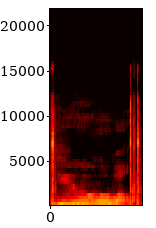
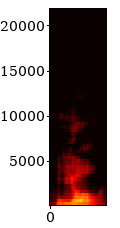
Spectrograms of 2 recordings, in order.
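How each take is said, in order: First: The full vowel of 'you' is clearly heard. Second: The pronoun is reduced to a short 'yul' sound. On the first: "you could say it in a clear way" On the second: "in a relaxed, maybe lazy way"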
